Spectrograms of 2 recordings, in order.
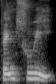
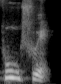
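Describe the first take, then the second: First: It is pronounced just as it is spelled. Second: It is pronounced differently from its spelling. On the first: The speaker calls it wrong. "It's not feng shui" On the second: The speaker calls it right. "It's called feng shui"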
